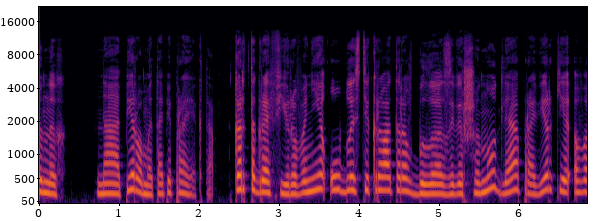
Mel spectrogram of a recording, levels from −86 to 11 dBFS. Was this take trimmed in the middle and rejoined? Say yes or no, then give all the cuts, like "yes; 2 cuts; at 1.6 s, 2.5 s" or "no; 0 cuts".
no; 0 cuts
